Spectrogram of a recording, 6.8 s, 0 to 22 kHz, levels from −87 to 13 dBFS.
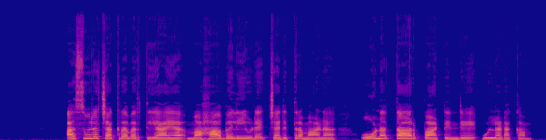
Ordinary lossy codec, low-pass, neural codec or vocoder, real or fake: none; 19.8 kHz; vocoder, 48 kHz, 128 mel bands, Vocos; fake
